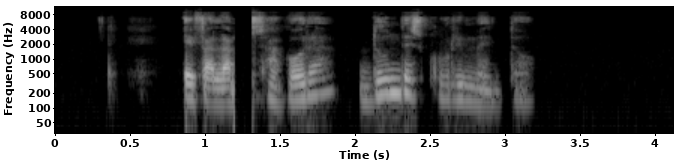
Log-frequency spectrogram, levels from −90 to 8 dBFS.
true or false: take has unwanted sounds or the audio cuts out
true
